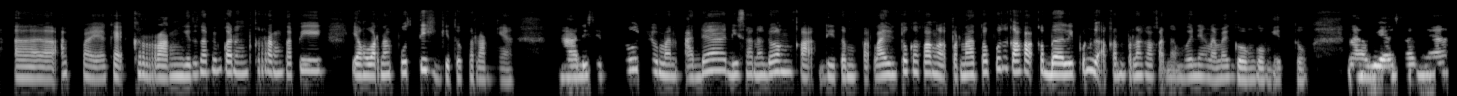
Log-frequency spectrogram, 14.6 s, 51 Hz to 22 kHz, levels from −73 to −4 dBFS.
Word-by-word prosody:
eee, 165 -1 0 0.2
apa 195 -3 -8
ya, 160 - -3
kayak 175 -3 0
kerang 185 -3 +2
gitu, 190 - -2
tapi 230 +2 -1
bukan 230 -4 +3
yang 225 - -6
kerang, 235 -3 0
tapi 230 +6 -2 0.5
yang 195 - +4
warna 200 +1 +3
putih 225 +4 +1 0.2
gitu 165 -2 -4
kerangnya. 155 -3 -6 0.5
Nah 175 0 +4
di 185 - +3
situ 185 0 -15
tuh 265 +2 -2 0.2
cuman 190 -4 0
ada 180 +7 -2 0.2
di - - 0
sana 205 -1 -3
doang 235 +2 +2
Kak, 175 - +2
di 185 - -2
tempat 180 +2 -3
lain 195 +2 +5
itu 240 - +1
Kakak 225 -1 +4
gak - - -7
pernah 195 +2 +3
ataupun 230 +7 -2
Kakak 240 0 +7
ke 245 - +3
Bali 205 0 +7
pun 250 - -2
gak - - +2
akan 190 +1 -2
pernah 195 +1 0
Kakak 185 - -3
nemuin 175 +1 -5
yang 175 - -8
namanya 165 +2 -3
gonggong 155 -2 -1
itu. 150 - -13 0.5
Nah 185 - +2 0.2
biasanya 190 +3 +2
195 Hz, 200 wpm, -26 LUFS, 175-220 Hz, 0.5 s, Kakak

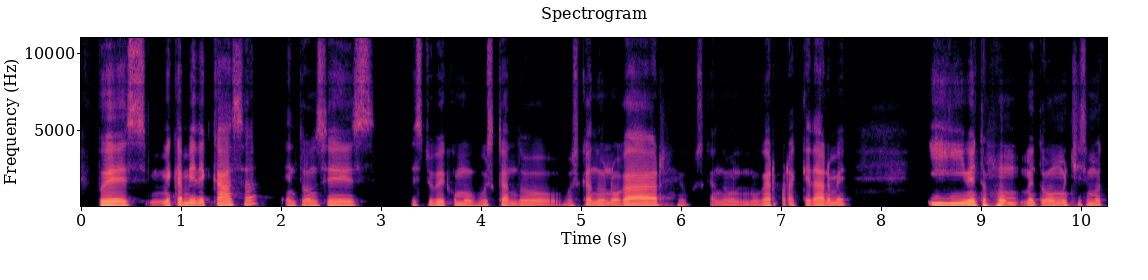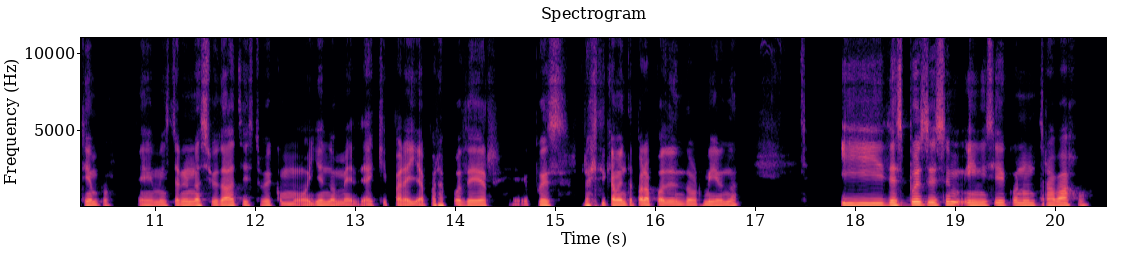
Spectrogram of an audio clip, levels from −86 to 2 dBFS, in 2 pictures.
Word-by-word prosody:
Pues, 135 -1 +5
me 135 +1 -1
cambié 145 +3 +4
de 165 -1 +2
casa, 175 +9 +2 0.2
entonces 130 0 -1 0.3
estuve 130 +1 -2
como 115 -1 -2
buscando 115 -3 -2
buscando 120 -1 -2
un 110 -1 -1
hogar, 145 +2 +4 0.2
buscando 115 -2 -10
un - - -6
lugar 130 +2 -1
para 115 -1 -5
quedarme. 130 +8 0 0.8
Y 140 0 +4
me 140 -1 +7
tomó 145 +2 +1
me 125 - -1
tomó 140 - +1
muchísimo 145 -3 -2
tiempo, 120 -1 -3 0.2
eh, 115 -2 -3
me 115 - -2
instalé 115 +2 -2
en - - +1
una 130 - +3
ciudad 125 +2 0
y - - -2
estuve 120 0 -5
como 105 -4 -5
yéndome 115 -2 -2
de - - -5
aquí - - -8
para - - -2
allá - - 0
para 135 0 -2
poder, 115 -1 0 0.2
eh, - - -12
pues, 120 -2 -1
prácticamente 125 -1 +1
para 115 -1 +2
poder 120 +1 0
dormir, 120 0 -1
¿no? 140 +7 -2 1.0
Y 140 0 +3
después 150 +5 +3
de 165 - +2
ese 160 +3 0
inicié 145 -4 0
con 145 0 -1
un 145 0 0
trabajo 145 +2 -1
130 Hz, 160 wpm, -24 LUFS, 120-145 Hz, 1.0 s, me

